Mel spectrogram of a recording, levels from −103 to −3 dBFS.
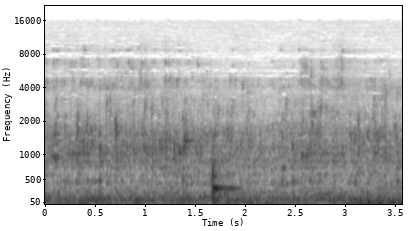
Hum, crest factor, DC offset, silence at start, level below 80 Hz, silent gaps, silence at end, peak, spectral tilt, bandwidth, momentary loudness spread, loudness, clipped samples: none; 20 dB; under 0.1%; 0 s; -36 dBFS; none; 0 s; -10 dBFS; -7 dB/octave; 15.5 kHz; 9 LU; -31 LUFS; under 0.1%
